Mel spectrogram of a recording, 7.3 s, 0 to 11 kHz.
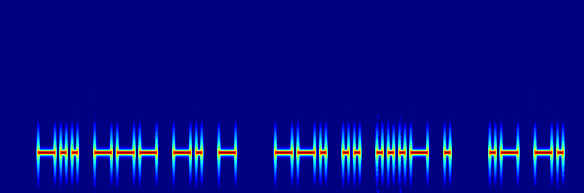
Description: Morse code, heard as a keyed tone, about 17 wpm, 700 Hz. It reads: DONT GIVE AN
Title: Sentences from Top 1000 Words - Review Part 3 - 17wpm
